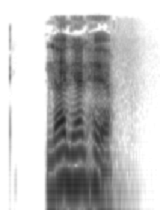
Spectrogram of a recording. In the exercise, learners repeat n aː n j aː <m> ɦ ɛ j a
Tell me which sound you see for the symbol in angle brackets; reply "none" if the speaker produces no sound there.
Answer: n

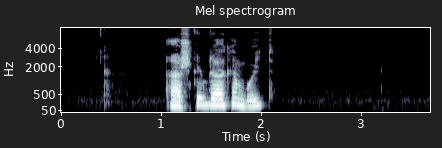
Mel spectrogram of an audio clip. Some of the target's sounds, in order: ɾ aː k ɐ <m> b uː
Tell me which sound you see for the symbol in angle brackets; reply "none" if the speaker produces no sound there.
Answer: m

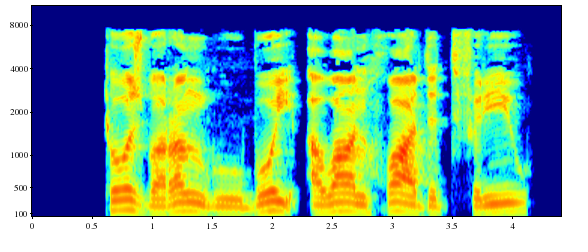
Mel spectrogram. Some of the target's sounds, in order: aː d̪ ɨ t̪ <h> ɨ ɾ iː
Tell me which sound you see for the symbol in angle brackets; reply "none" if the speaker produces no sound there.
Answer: f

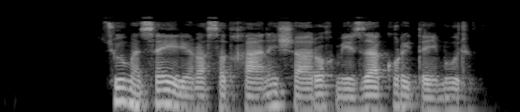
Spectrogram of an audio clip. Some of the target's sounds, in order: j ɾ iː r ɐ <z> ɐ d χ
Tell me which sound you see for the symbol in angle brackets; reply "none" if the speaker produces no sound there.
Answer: s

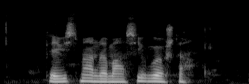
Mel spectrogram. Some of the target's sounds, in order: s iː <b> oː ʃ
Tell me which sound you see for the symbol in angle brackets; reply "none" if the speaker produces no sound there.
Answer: ɡ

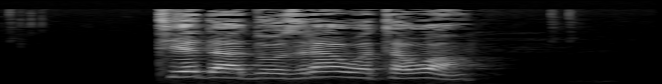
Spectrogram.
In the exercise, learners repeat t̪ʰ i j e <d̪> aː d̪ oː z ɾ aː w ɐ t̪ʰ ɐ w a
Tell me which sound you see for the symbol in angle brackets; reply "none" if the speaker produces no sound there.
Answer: d̪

